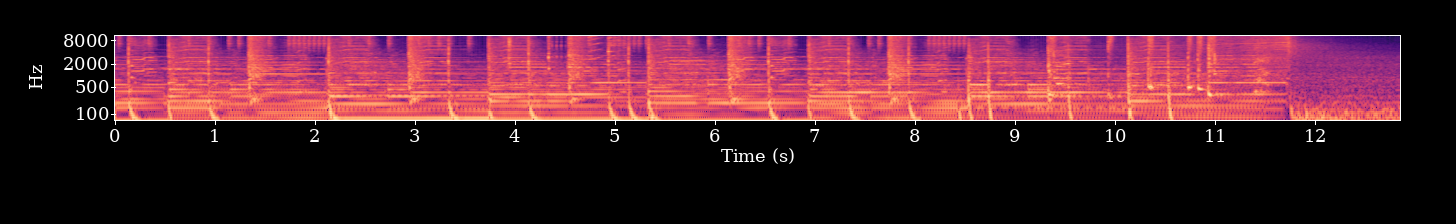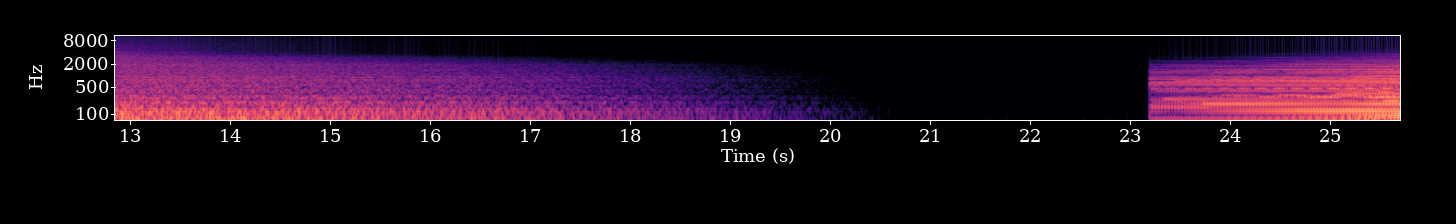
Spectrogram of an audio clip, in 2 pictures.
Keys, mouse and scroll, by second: 0.7 click, 2.0 click, 3.5 Delete, 3.8 click, 4.1 shift+a, 5.4 s, 7.4-10.0 drag, 12.9 click, 14.2 click, 15.4 click, 16.5 click, 17.3-18.1 drag, 18.1-20.6 drag, 21.1 middle click, 21.6 click, 21.8 shift+a.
